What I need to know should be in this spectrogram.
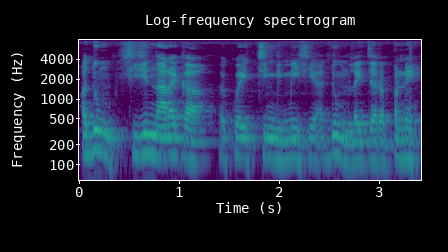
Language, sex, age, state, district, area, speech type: Manipuri, male, 45-60, Manipur, Senapati, rural, spontaneous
